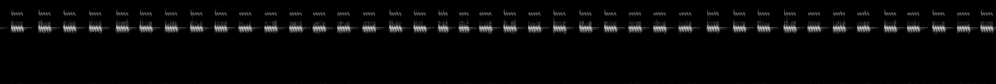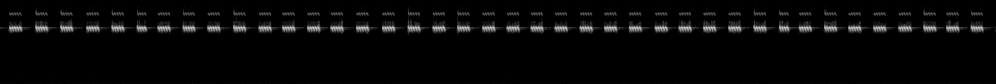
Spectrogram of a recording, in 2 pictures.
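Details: Steady chirps of a male cricket, a summer-evening insect, each a short bright high note about a quarter second apart, unbroken for the whole stretch in otherwise silent surroundings.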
